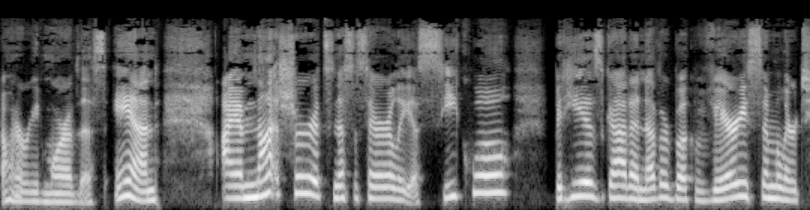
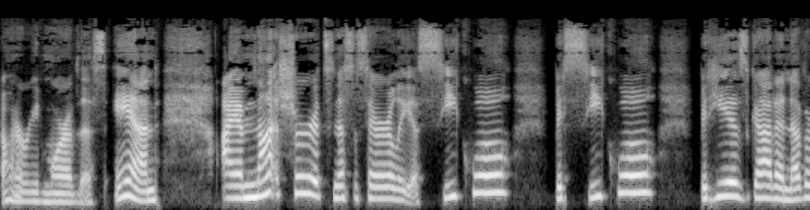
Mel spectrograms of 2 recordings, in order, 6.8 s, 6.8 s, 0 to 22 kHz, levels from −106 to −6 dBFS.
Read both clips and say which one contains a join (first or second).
second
